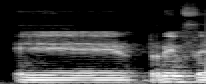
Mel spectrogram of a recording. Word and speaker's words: Renfe: como una sola palabra, no se pronuncia R-E-N-F-E, se pronuncia como tal, como Renfe, Omni, por ejemplo, otro caso de acrónimo.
